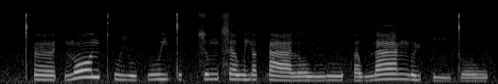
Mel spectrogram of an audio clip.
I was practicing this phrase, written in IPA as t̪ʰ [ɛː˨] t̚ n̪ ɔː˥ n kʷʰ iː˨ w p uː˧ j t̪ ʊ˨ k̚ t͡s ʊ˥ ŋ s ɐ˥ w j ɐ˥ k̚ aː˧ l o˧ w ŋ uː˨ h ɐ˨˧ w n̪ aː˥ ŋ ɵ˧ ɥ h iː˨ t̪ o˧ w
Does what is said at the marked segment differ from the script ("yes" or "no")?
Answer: yes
